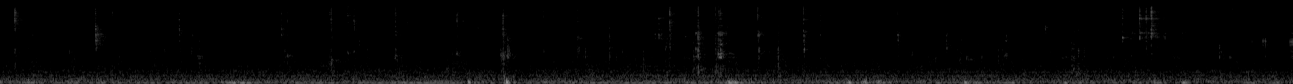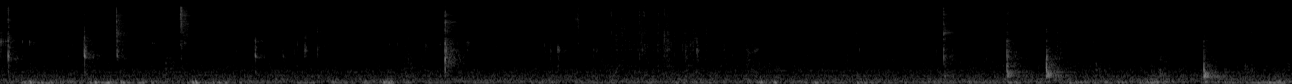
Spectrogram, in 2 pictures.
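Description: Baby macaque biting and chewing slices of crisp green fruit: irregular small crunches and clicks scattered throughout, over a faint low room hum.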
